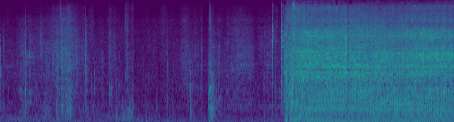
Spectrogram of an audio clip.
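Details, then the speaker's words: Chainsaw after carburetor adjustment: low-speed jet set midway between the stumble points, high-speed jet set by revving until it sounds good. After some handling clatter it fires up and holds a steady, even, high-pitched buzz with no stumbling. "then to adjust the high speed you just rev it up and adjust it until it sounds good"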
